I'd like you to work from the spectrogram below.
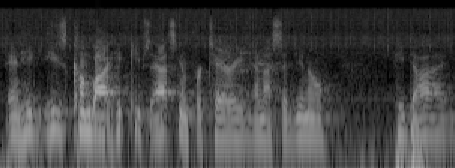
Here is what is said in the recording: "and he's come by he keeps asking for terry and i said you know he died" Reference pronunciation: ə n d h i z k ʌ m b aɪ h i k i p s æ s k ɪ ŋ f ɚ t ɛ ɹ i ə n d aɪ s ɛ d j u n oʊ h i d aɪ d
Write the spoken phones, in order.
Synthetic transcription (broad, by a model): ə n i h i z k ʌ m b aɪ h i k i p s æ s k ɪ ŋ f ɚ t ɛ ɹ i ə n aɪ s ɛ d j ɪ n oʊ h i d aɪ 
